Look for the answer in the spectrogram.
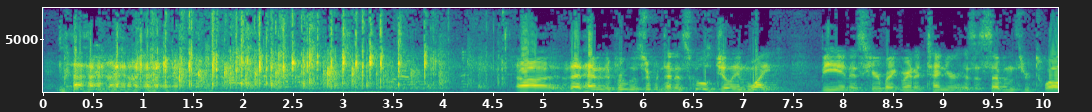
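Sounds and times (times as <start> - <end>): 
laughter: 0.0 - 2.0, 3.9 - 4.6
speech: 0.2 - 1.8, 4.7 - 10.1
applause: 0.6 - 4.5.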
